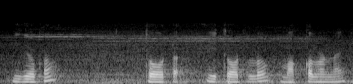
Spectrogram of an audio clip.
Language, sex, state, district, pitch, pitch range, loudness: Telugu, male, Telangana, Hyderabad, 125 Hz, 120-135 Hz, -19 LUFS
